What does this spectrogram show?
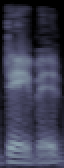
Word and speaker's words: D4vd: Singer-songwriter David Anthony Burke, better known by his stage name David, which is spelled D4VD, was back in court this week for a preliminary hearing.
